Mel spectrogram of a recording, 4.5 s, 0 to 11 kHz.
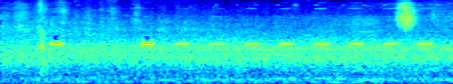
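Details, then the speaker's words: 2024–2026 Lexus GX 550 rear-seat reminder at lock after a rear door was opened before the drive: two crisp high beeps about a second apart, then softer chirps. The alert can be turned off under Settings > Vehicle > Customize > Utility. "if you would rather not have the rear seat reminder alert you can turn that off in the settings inside the vehicle"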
